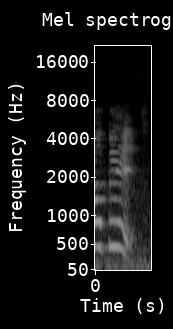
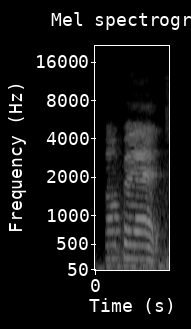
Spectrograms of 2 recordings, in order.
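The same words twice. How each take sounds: First: Scolding. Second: Said in the usual way. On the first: Real, not acted. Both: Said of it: "Yeah, no, stop it".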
